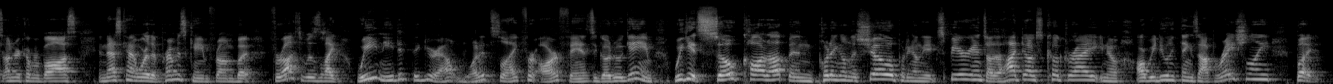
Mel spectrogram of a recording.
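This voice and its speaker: A man co-hosting a casual podcast, talking in an energetic, upbeat and rambling way. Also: sits high, fast, few pauses. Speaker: podcast co-host.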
